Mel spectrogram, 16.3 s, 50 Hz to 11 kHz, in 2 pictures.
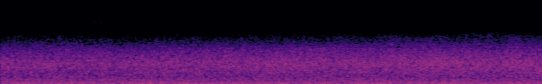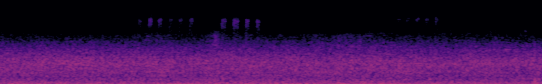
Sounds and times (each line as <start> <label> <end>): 0.0 Wind 16.2
10.2 Crickets 12.2
13.9 Crickets 14.9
